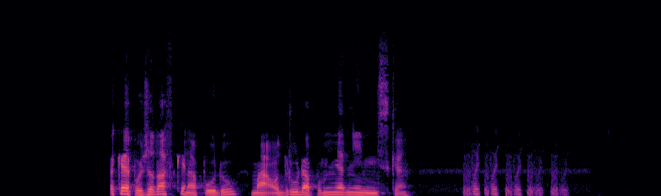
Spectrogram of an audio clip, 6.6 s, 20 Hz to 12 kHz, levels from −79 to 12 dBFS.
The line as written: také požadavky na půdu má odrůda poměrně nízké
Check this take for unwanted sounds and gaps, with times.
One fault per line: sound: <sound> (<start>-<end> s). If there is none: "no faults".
sound: laugh (4.6-5.7 s)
